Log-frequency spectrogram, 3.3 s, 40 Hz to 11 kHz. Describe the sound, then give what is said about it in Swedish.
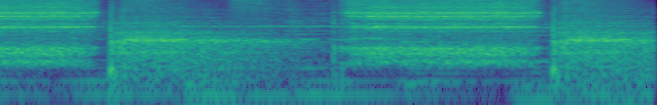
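Mechanical respirator breathing from a film character: loud, rasping, hissing breaths alternating between drawn-in and pushed-out phases, each cycle steady and broad, with no voices. “med tanke på att Ben Burtt även var den som designade rösten för R2-D2, ljudet av lightsabers och Darth Vaders ikoniska andning”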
